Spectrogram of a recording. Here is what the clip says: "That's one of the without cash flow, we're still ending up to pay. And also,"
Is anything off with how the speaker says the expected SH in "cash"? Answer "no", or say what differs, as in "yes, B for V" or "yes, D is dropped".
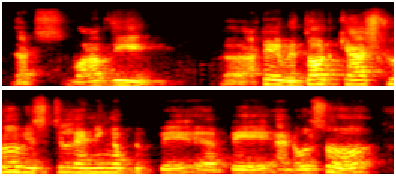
no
